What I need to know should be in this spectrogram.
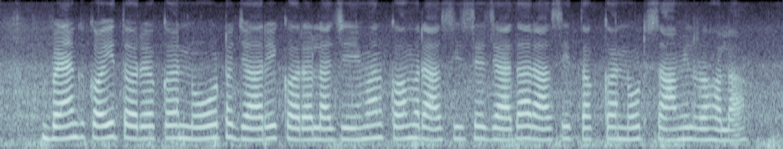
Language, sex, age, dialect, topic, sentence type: Bhojpuri, female, 18-24, Western, banking, statement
